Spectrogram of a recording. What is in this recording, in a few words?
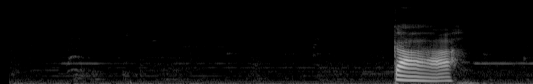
Tone 2 is low tone female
